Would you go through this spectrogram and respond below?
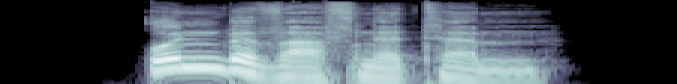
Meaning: strong dative masculine/neuter singular of unbewaffnet
- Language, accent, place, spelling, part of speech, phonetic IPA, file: German, Germany, Berlin, unbewaffnetem, adjective, [ˈʊnbəˌvafnətəm], De-unbewaffnetem.ogg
